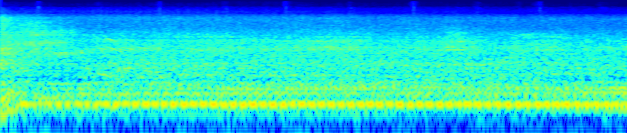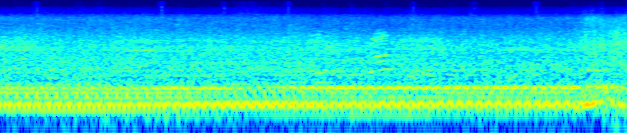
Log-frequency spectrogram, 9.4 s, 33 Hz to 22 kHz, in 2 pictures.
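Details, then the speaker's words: 454 V8 in a rusty crew cab dually C30 squarebody, first start in 3 years on a new battery; fires right up into a deep, steady, lopey idle with no misses or knocks. Normal idle. "ah dude that fired right up holy crap that sounds good"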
